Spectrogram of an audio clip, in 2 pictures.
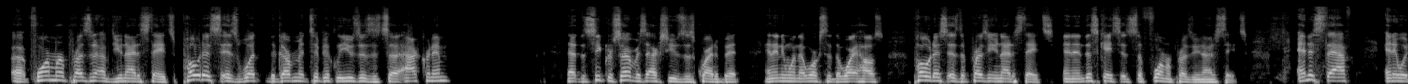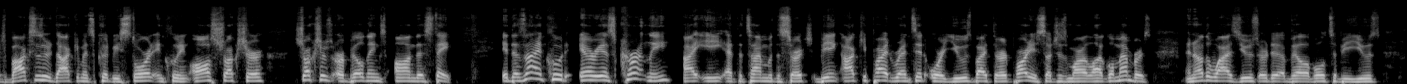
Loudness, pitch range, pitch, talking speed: -21 LUFS, 140-170 Hz, 150 Hz, 235 wpm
